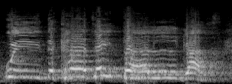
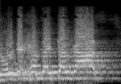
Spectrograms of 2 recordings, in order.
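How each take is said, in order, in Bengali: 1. এটি একজন ব্যান্ড গায়কের ঢঙে আবৃত্তি করা হচ্ছে। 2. এটি একজন জনসভার বক্তার ঢঙে আবৃত্তি করা হচ্ছে। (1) "ব্যান্ডের শিল্পী ... ও আবৃত্তি করবে এইভাবে" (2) "জনসভার নেতা ঠিক এইভাবে বলবে"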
